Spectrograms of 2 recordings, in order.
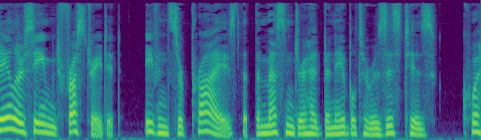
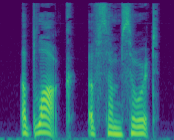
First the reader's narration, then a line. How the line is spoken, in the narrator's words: Nynaeve said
